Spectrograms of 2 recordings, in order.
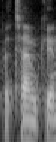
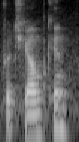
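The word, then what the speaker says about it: Potemkin: both paired with the the Blu-ray of Battleship P tempkin although I believe I read the booklet I read some of the booklet and it's it's pronounced Battleship pumkin so there you go I've been pronouncing it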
